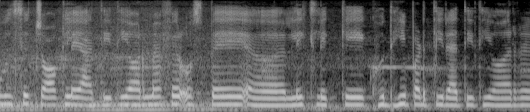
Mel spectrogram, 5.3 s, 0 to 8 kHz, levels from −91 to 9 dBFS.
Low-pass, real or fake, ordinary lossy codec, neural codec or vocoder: none; real; none; none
